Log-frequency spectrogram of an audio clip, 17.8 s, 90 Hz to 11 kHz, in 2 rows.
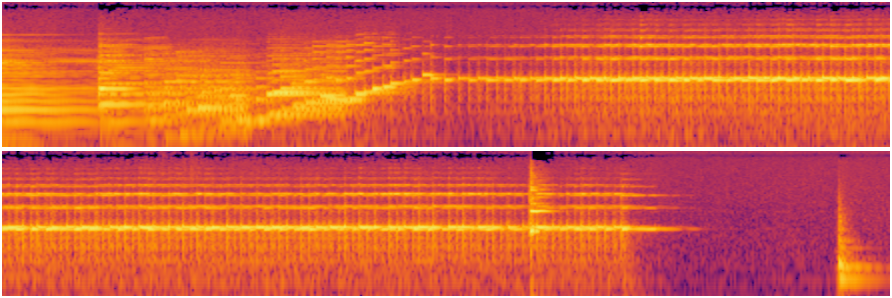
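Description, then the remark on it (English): A recorded piano passage from Franz Liszt's Hungarian Rhapsody No. 2, also known as the theme from the Tom and Jerry cartoon The Cat Concerto: a quick cascading run of notes, then a long bright sustained tone that holds steadily, a sharp accent near the end, and silence. No voices. “That is Franz Liszt's Hungarian Rhapsody No. 2, better known maybe to my guest Long Long as the theme from the Tom and Jerry cartoon, The Cat Concerto.”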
